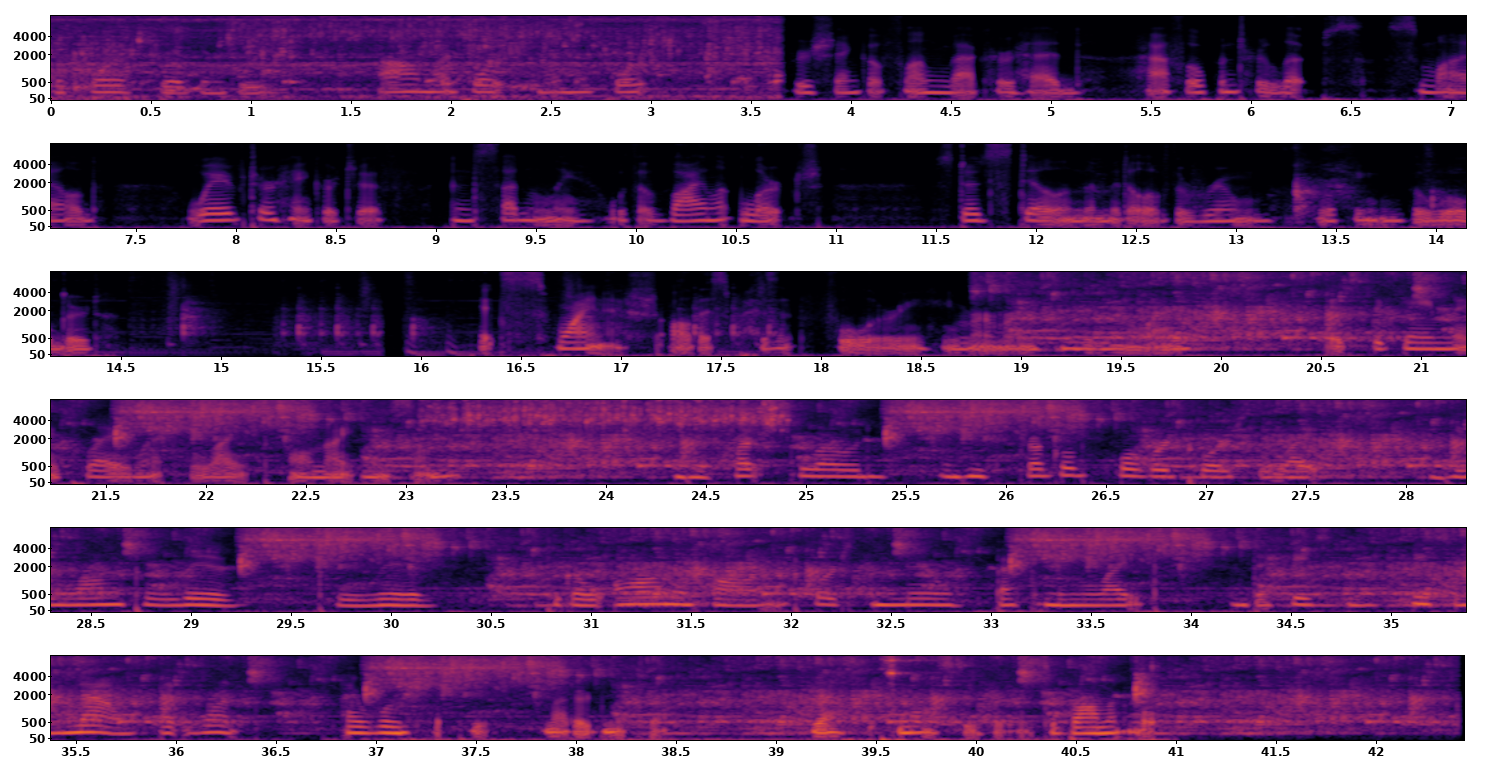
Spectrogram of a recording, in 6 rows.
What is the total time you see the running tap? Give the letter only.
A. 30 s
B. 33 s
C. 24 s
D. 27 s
D.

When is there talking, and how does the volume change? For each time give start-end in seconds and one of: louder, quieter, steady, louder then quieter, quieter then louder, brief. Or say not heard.
0.0-14.5 steady
16.2-23.4 steady
24.4-41.0 steady.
